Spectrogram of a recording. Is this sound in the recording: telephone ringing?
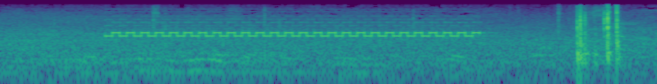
yes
